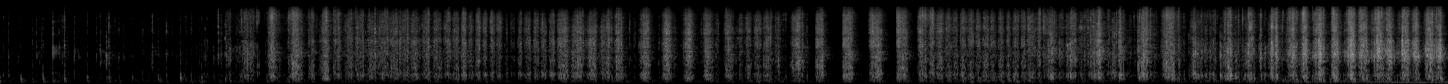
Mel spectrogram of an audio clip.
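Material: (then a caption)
Foam. Long nails scratch fast on a yellow foam kitchen sponge with a green scouring layer, held up in the hands, working over both the foam and the scouring pad. The sound is a dense, bright, rasping scratch made of rapid, loosely rhythmic strokes with little low end. It starts softly for the first two seconds, then grows louder and busier, peaking near the end.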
